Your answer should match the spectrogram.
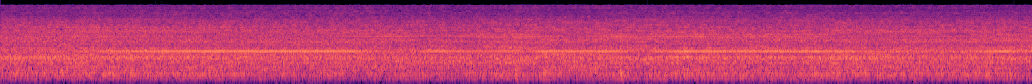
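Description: Hair dryer blowing steadily on a rustic handmade snowman Christmas craft, a constant close airy roar with a faint whine running throughout, no talking.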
